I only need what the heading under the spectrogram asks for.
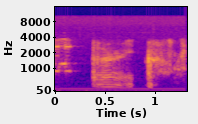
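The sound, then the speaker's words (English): A hotel room telephone rings with two electronic tone bursts, the second following shortly after the first, over a steady low hum. “Why is my hotel phone ringing?”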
